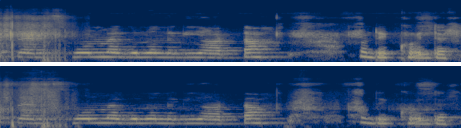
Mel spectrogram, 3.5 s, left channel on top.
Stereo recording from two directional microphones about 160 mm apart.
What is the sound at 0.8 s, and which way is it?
Speech, 10° left (ahead or behind).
